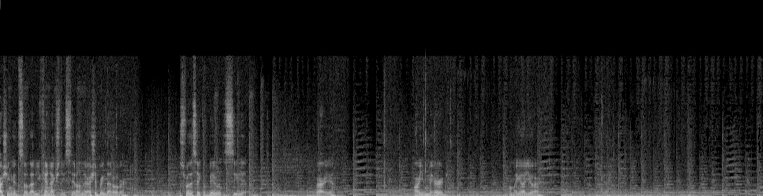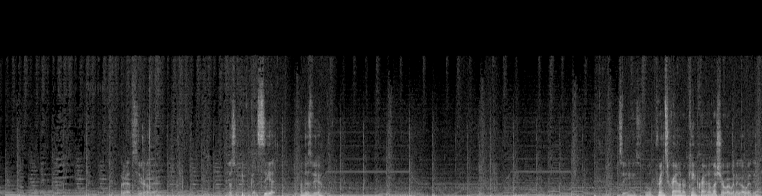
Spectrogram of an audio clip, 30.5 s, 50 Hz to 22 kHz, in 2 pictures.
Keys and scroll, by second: 7.7 space, 8.7 a, 9.3 space, 10.1 a, 11.8 ctrl+d, 12.0 a, 14.9 a, 18.7 KP_Subtract, 18.9 KP_9, 21.9 a, 23.9 space, 24.9 KP_Multiply.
